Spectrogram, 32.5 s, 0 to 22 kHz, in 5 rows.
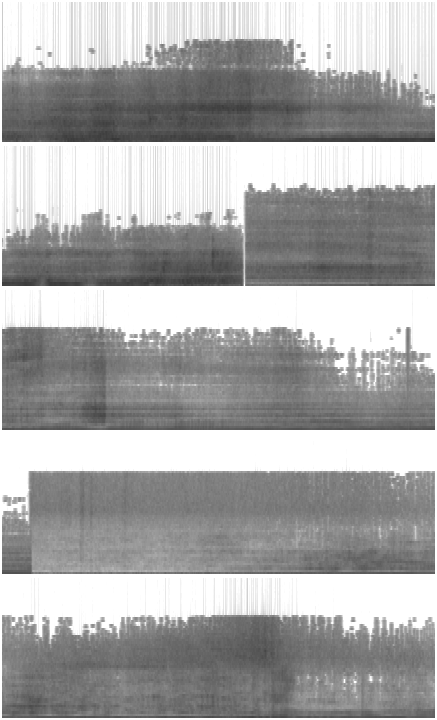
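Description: Citroen C2 rally car engine revving hard through the gears, its pitch climbing and dropping with each gear change and lift. In the middle stretch the engine note sinks steadily, then climbs again as the car accelerates away. The sound changes abruptly twice.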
